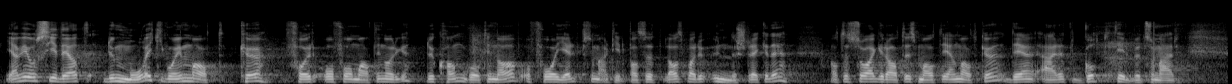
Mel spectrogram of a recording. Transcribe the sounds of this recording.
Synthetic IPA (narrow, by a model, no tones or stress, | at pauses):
jæɪʋɪljʊsiːd̪ɛɑt̪d̪ʉmɔɪkːəɡoːɪmɑːt̪kʰøː | fɔɾɔfoːmɑːt̪ɪnɔɾɡəd̪ʉkʰɑnɡoːt̪ʰɪlnɑːʋɔ̰foːjɛlpsɔmæ̰ʈʰɪlpɑsət̪lɑːɔsbɑːɾəʔʉnːəʂt̪ɾeːkːəd̪ɛ | ʔɑt̪̚d̪ɛsɔæɾɡɾɑːt̪ɪsmɑːt̪ɪɛnmɑːt̪kʰøːd̪ɛæ̰ɾɛt̪ɡɔt̪ʰːɪlbʉːd̪sɔmæɾ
